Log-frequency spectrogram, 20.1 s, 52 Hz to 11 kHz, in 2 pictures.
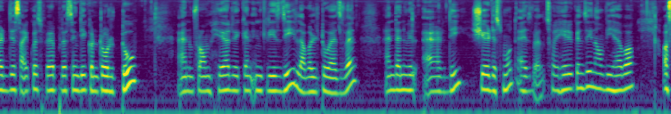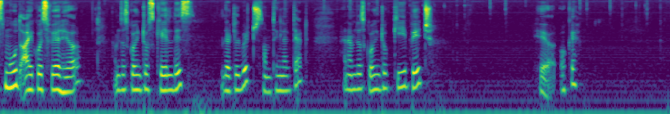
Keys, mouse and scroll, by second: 2.0 ctrl+2, 5.0 scroll up 4, 5.4 shift+middle click, 6.6 right click, 8.6 scroll down 4, 9.2 scroll down 3, 9.5 middle click, 9.8 scroll up 5, 10.3 shift+middle click, 10.9 scroll down 5, 11.6 s, 15.0 click, 15.7 click, 16.3 shift+middle click, 16.6 scroll up 3, 16.9 shift+middle click, 17.4 click, 17.9 s, 19.3 click, 20.0 scroll down 2.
